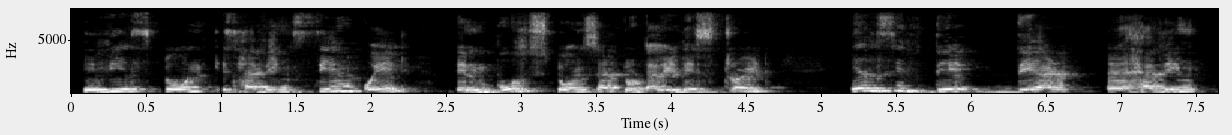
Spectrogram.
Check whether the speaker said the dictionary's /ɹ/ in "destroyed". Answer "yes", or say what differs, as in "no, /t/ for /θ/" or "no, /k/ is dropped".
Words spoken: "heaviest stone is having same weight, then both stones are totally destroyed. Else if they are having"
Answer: yes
